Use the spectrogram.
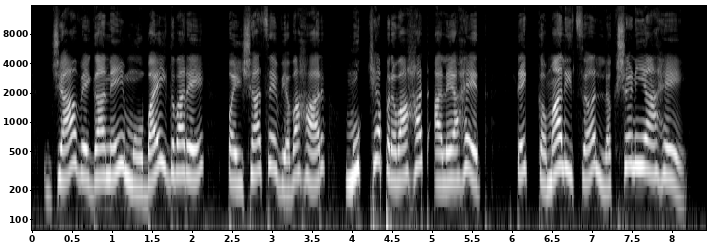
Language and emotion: Marathi, surprised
